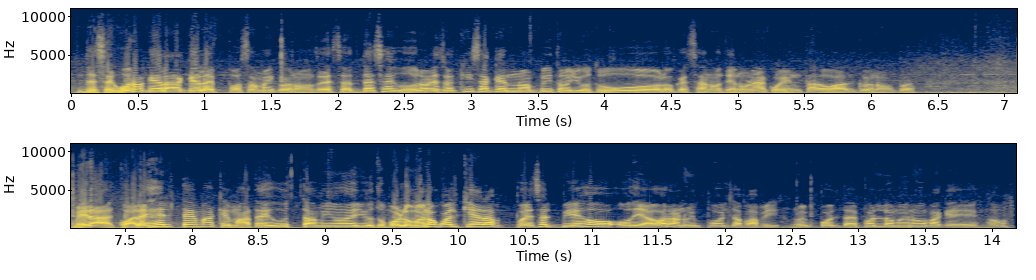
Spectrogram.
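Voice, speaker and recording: Brief: a man as a vain Puerto Rican fake pop star, high voice, pushy street prank. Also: quick pace, a little hiss or hum, close to an everyday voice. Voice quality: boastful, pushy, calls everyone papi. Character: male self-important fake famous Puerto Rican singer. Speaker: prank show host. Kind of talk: hidden-camera prank.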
